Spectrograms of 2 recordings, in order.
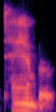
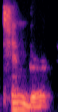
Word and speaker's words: timbre: the pitch and the timbre and so see this word t-i-m-b-r and uh it's pronounced by musicians timbre and sometimes people say timber and but that's not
